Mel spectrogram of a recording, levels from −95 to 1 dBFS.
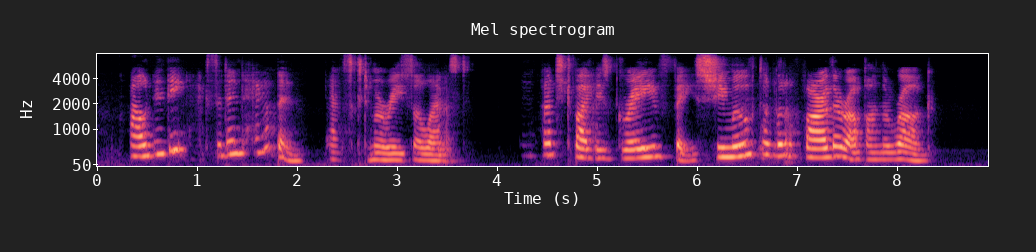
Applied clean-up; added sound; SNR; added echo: neural mask model DeepFilterNet 3.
